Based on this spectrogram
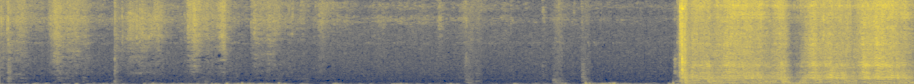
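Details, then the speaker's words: Oldsmobile Toronado that has been sitting, cranked with no fuel yet: starter spins engine with an uneven, lumpy galloping beat, some compression strokes heavier; an underpowered cylinder is suspected. "Alright, so you guys heard that? That's the gallop that I was concerned about. There's no fuel in here just yet."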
